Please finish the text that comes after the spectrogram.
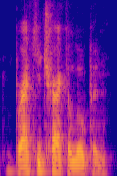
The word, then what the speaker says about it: Brachytrachelopan: spines down its neck the pronunciation in here bra tracky openen bracky track alopen okay um it was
